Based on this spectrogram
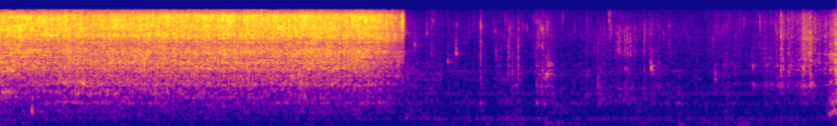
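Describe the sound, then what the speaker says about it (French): Tap water pours steadily and loudly over stale bread being soaked to soften it, then cuts off abruptly, leaving faint wet crackles and soft handling sounds. "on va devoir le tremper dans l'eau pour faire ramollir le tout"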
